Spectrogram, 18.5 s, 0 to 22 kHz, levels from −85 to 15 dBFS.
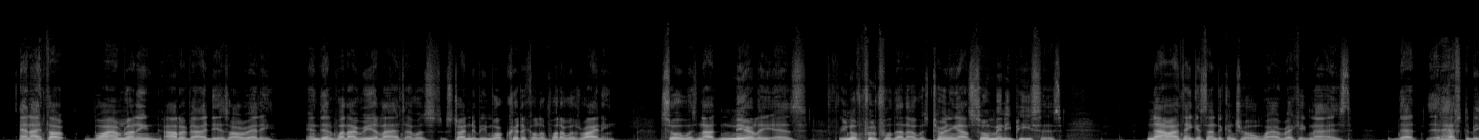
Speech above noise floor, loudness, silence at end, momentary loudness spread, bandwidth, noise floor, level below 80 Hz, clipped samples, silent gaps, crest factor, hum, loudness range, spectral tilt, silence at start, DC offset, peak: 39 dB; -28 LUFS; 0 s; 13 LU; 15 kHz; -66 dBFS; -60 dBFS; under 0.1%; none; 20 dB; none; 4 LU; -7 dB/octave; 0.25 s; under 0.1%; -8 dBFS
